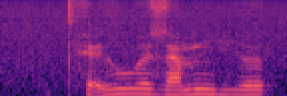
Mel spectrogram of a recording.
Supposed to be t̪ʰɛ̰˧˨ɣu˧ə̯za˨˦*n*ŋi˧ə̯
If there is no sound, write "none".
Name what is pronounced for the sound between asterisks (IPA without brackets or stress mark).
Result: m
